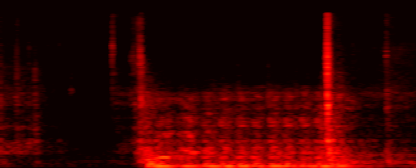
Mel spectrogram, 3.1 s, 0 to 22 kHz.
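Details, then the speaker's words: VW Jetta A4/MK4 (classic): steady starter cranking for a couple of seconds that never catches and fades out; intermittent no-start after short errands, check engine light sometimes on; no fuel delivery, traced to a failed fuel pump relay. "intenta dar marcha pero no existe el famoso encendido vuelvo a encender se queda dando marcha no enciende este es el principal síntoma que me da"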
